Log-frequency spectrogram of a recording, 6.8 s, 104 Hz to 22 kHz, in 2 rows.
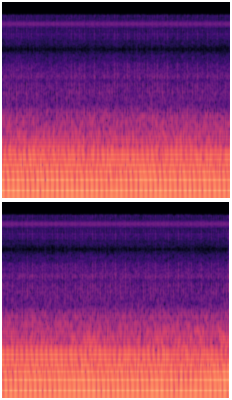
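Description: Cessna 152's four-cylinder Lycoming O-235 engine and propeller droning steadily in cruise flight, heard inside the small cabin.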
